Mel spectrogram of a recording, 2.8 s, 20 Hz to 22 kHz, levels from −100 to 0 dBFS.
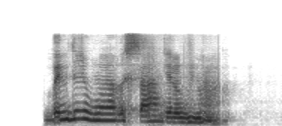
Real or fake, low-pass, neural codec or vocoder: fake; 7.2 kHz; codec, 16 kHz in and 24 kHz out, 0.6 kbps, FireRedTTS-2 codec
